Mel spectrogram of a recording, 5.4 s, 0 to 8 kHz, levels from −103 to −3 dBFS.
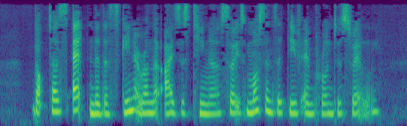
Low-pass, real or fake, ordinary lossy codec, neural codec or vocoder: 7.2 kHz; fake; MP3, 32 kbps; codec, 16 kHz in and 24 kHz out, 0.9 kbps, LongCat-Audio-Codec, four codebook decoder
